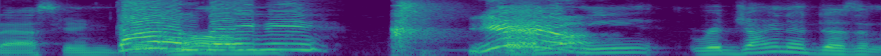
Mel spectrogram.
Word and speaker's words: Regina: the town sign and everything the city that rhymes with fun Regina but then you know we we got all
